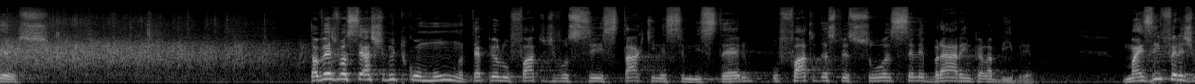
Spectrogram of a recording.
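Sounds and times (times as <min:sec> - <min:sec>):
speech: 0:00.0 - 0:00.4, 0:03.1 - 0:10.5, 0:11.2 - 0:11.9
audience applause: 0:00.0 - 0:03.1.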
